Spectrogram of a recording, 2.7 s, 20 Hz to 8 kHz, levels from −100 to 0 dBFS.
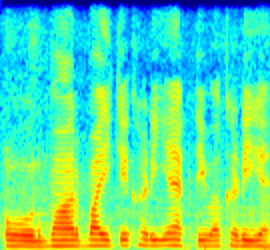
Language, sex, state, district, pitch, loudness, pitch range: Hindi, female, Haryana, Charkhi Dadri, 180 Hz, -17 LUFS, 175-190 Hz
